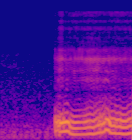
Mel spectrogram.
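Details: French Bulldog Maddi starting a snore after a brief silence, the drone wavering and dipping slightly in pitch as it continues.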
